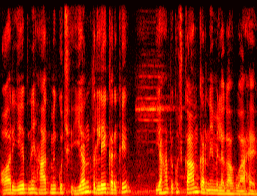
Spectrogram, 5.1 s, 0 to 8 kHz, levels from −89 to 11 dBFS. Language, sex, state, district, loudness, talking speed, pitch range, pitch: Hindi, male, Bihar, Patna, -19 LUFS, 210 wpm, 130-160 Hz, 150 Hz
